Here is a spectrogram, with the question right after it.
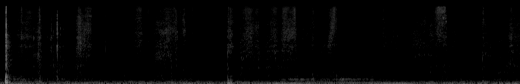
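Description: A small deck of thin paper playing cards is held in both hands while fingertips rub and slide the cards against each other, as in shuffling and fanning. The result is a soft, steady papery hiss with bright, high scratchy texture over a low background hum, marked by a few brief sharper rustles.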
